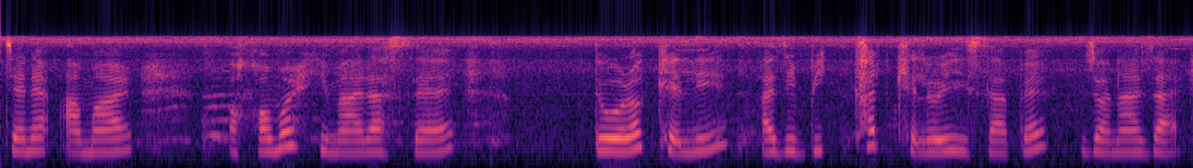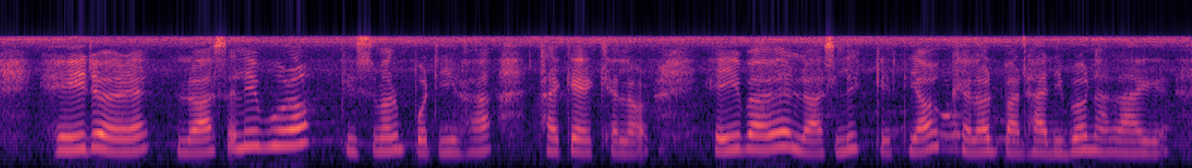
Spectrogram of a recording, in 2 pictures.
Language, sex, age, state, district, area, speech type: Assamese, female, 18-30, Assam, Majuli, urban, spontaneous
